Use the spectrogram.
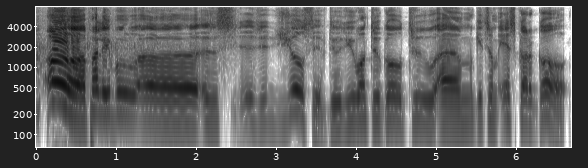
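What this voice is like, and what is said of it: Put-on French accent. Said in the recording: “They have a French accent.”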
